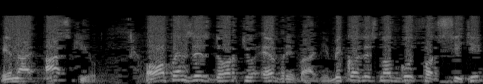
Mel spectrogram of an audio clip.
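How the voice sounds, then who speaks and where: A man talks at a moderate pace with lively intonation. Noticeable background noise runs underneath. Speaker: public commenter at city council, activist. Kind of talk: angry rant, accusatory public comment. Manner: insistent, indignant, repeating pointed questions; fiery, accusatory, blunt with broken grammar. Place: hall. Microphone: podium.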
